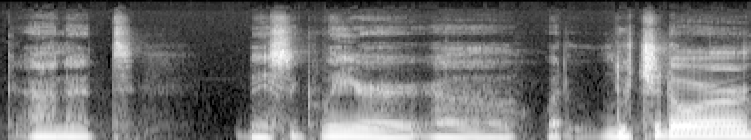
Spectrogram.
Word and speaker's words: luchador: Basically, you're what, Luchador? I believe that's how you say it, not Lucador.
